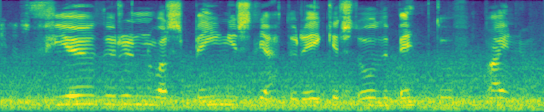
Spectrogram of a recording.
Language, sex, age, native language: Icelandic, male, 13, Icelandic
